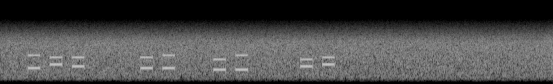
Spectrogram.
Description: DTMF, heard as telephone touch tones, dialled by machine, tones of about 120 ms, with radio hiss and a squelch burst at the end. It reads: 608 56 13 70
